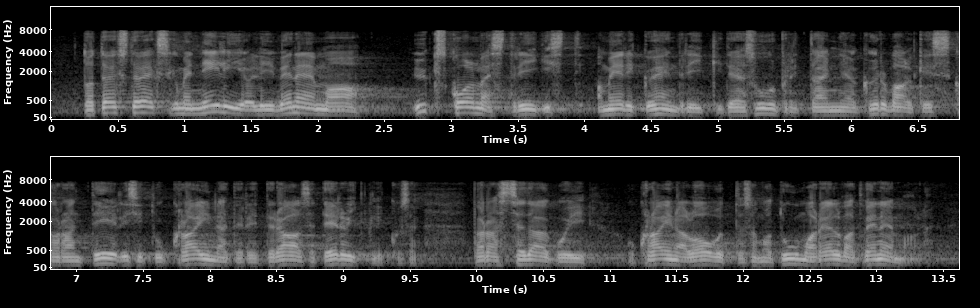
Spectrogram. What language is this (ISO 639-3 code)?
est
